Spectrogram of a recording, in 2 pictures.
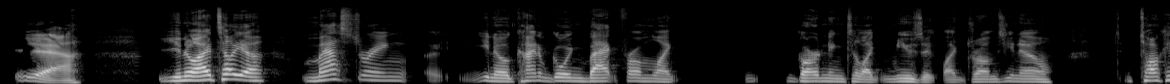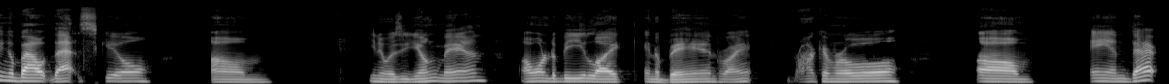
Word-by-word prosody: Yeah. 95 - +2 0.8
You 170 +1 +1
know, 190 +1 +8
I 195 +3 +10
tell 235 +3 +4
ya, 185 -6 +5 0.4
mastering 190 0 -2 0.2
uh, - - -16 0.2
you 175 +2 -8
know, 145 -2 +2
kind 170 +6 -1
of 155 -4 -9
going 160 -3 0
back 150 +1 +2
from, 155 -3 -4
like 125 -3 -4
g - - -33 1.2
gardening 145 -2 0
to, 135 +2 -5
like, 110 -3 -2
music, 120 -4 -3
like, 105 -2 -8
drums, 125 0 -5
you 145 - -7
know, 130 -3 -4 0.7
t 155 - -18
talking 185 +1 0
about 155 -2 +4
that 140 +1 +2
skill, 145 -2 -4 0.6
um 115 -1 -4 1.0
you 140 - -8
know, 130 -2 -3
as 120 0 -2
a 125 - -4
young 135 +6 -2
man, 155 +5 -3 0.3
I 135 - -2
wanted 145 0 0
to 135 - -2
be 140 +1 -1
like, 125 -2 +1
in 125 -3 -4
a 115 - -2
band, 125 +4 -1
right, 125 +3 -5 0.4
Rock 130 0 -10
and 130 -1 -2
Roll, 140 +2 +1 0.7
um, 130 -3 +3 0.6
and 140 -2 -3
that 195 +7 +3
140 Hz, 135 wpm, -23 LUFS, 125-155 Hz, 1.2 s, I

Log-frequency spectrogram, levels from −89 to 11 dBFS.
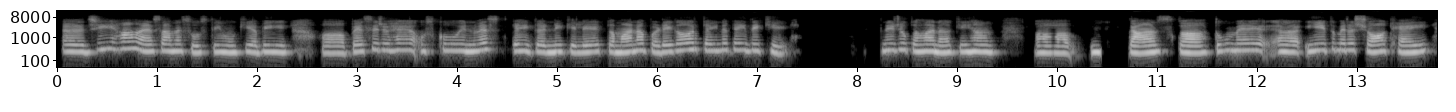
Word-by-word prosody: अ, - - -3 0.2
जी, 295 +8 -4
हाँ, 335 +2 +2
ऐसा 255 +1 0
मैं 260 0 +1
सोचती 230 -1 -5
हूँ 235 -1 +1
कि 245 +1 -3
अभी 240 +1 -1 0.5
अ, 215 0 -1
पैसे 255 +4 -2
जो 285 -1 -5
हैं 290 +1 -3
उसको 270 +2 -6
इन्वेस्ट 280 +4 0
कहीं 260 -1 -1
करने 240 0 +1
के 240 -1 -3
लिए 235 +2 0
कमाना 235 +4 +3
पड़ेगा। 245 +4 +1
और 305 +1 +2
कहीं 270 -1 -2
न 290 - -4
कहीं 295 0 -5
देखिए, 255 -5 -4 1.0
ने 280 +1 -2
जो 295 +1 -4
कहा 255 -1 +2
ना 230 -2 +3
कि 245 0 +1
हाँ, 250 0 +3 0.5
अ, - - -2 0.5
उम, 235 - +4 0.3
डाँस 230 +4 +5
का, 230 -1 +7 0.3
तो 250 - -1
मैं 280 -1 -1
अ, 240 -1 +1
ये 275 +3 0
तो 295 +2 -9
मेरा 285 0 -1
शौक़ 260 -1 +2
है 230 -1 +3
ही 240 +2 +2
255 Hz, 195 wpm, -23 LUFS, 235-280 Hz, 1.0 s, का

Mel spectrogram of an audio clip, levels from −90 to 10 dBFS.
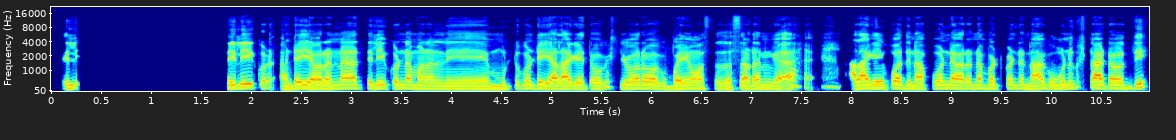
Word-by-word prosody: తెలీ 150 +2 -1 1.5
తెలియకు 175 +3 +3 0.2
అంటే 130 +5 +1
ఎవరన్నా 145 +3 +2 0.2
తెలియకుండా 155 +1 -1
మనల్ని 135 -1 -2 0.4
ముట్టుకుంటే, 150 +4 -3
ఎలాగైతే 140 0 +1
ఒక 135 - -5
శివర్, 150 0 0
ఒక 135 -4 -4
భయం 140 +3 +2
వస్తదో, 130 -2 -3
సడెన్‌గా. 135 0 +1 0.7
అలాగ 150 0 +5
అయిపోద్ది 155 -1 0
నా 140 - +3
ఫోన్‌ని 155 0 0
ఎవరైనా 145 +1 +1
పట్టుకుంటే, 150 +2 -4
నాకు 145 +2 +1
వణుకు 165 +3 -3
స్టార్ట్ 155 -1 +4
అవుద్ది. 170 +6 +1
150 Hz, 130 wpm, -22 LUFS, 140-155 Hz, 1.5 s, అలాగ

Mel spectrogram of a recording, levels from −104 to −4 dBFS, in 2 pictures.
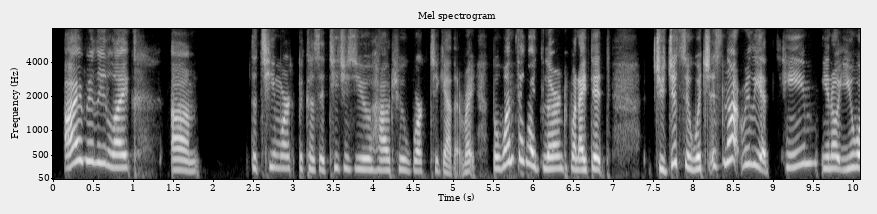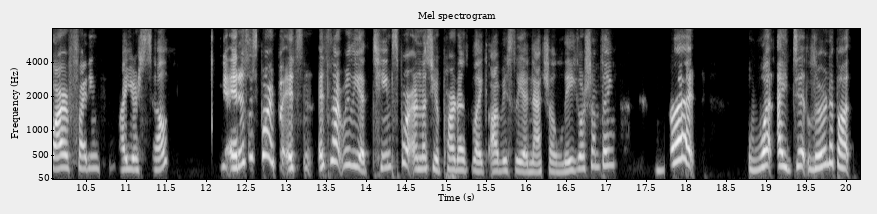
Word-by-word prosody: I 370 +3 +6
really 360 -3 -2
like, 255 -3 +1 0.4
um, 200 -3 -1 0.6
the 240 - -7
teamwork 245 -3 -5
because 225 -2 -8
it 210 - -4
teaches 240 -3 -8
you 220 -1 -2
how 205 -1 -3
to 210 0 -7
work 190 0 -4
together, 200 - -7
right? 180 +2 -4 0.2
But 235 - -1
one 330 +9 +2
thing 415 -2 -3
I've 275 -5 +1
learned 240 +1 0
when 225 -3 -1
I 210 - +6
did 430 - +1 0.6
jujitsu, 275 - 0
which 235 +1 +2
is 280 - -7
not 395 +3 +5
really 315 -4 -2
a - - +3 0.2
team, 305 +7 -5
you 235 0 -4
know, 240 - 0
you 235 +4 -1
are 250 +2 +9
fighting 245 -1 -4 0.3
by 215 - -1
yourself 215 - -2 0.6
Yeah, 295 +2 -2
it 250 - +9
is 345 +5 +2
a - - +1
sport, - - +3
but - - -1
it's 235 +2 +2
n 250 - -16
it's 255 - -1
not 375 -3 +4
really 295 -3 -2
a - - +4
team 255 +2 -5
sport 310 +2 0
unless 225 0 -1
you're 210 - 0
part 215 +1 0
of, 205 -2 0
like, 180 -3 -3
obviously, 190 0 -3
a - - 0
natural 170 0 -5
league 190 +5 -3
or 235 - 0
something. 290 +4 -4 0.7
But 390 +6 +8 0.7
what 225 +7 +3
I 285 -1 +5
did 275 +4 -1
learn 250 +8 +2
about 275 -9 +3
240 Hz, 200 wpm, -22 LUFS, 215-290 Hz, 0.7 s, are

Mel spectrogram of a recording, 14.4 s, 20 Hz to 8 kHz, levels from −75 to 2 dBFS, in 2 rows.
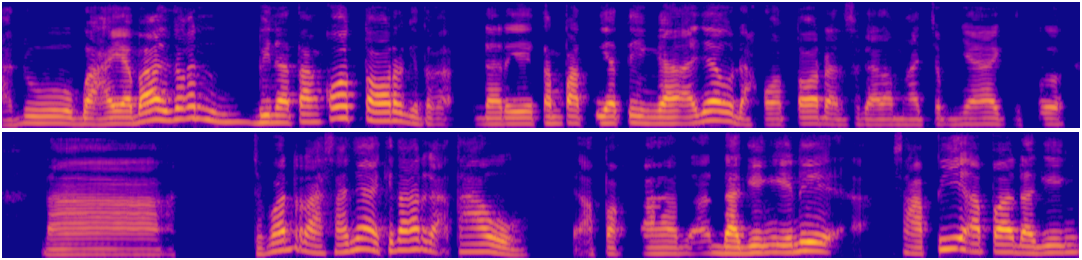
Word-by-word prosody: waduh 155 +6 -3
bahaya 135 +2 +3
banget 220 +3 +6
itu - - +2
kan 270 - 0 0.4
binatang 170 +2 +2
kotor," 235 -7 +4
gitu, 140 -2 -7
Kak, 130 - -15
dari 135 +1 -1
tempat 150 0 0
dia 155 -1 +4
tinggal 150 -2 +1
aja 215 +9 +4
udah - - -6
kotor 125 +3 -1
dan 120 - -4
segala 120 -2 -6
macamnya 125 +2 -7
gitu. 130 +1 -9 0.4
Nah, 120 0 -5 0.6
cuman 195 +12 +1
rasanya 180 +5 0
kita 220 +2 +2
kan 240 - +4
enggak 180 - -7
tahu 175 -11 -1 0.3
apakah, - - -8
eee, 145 0 -3 0.3
daging 155 +2 +4 0.2
ini 205 +3 +5 0.6
sapi 165 - -2
apa 180 -3 +4
daging 165 +2 -1
150 Hz, 140 wpm, -22 LUFS, 130-180 Hz, 0.6 s, banget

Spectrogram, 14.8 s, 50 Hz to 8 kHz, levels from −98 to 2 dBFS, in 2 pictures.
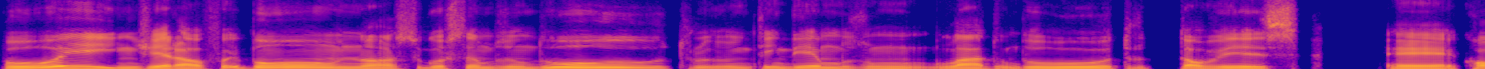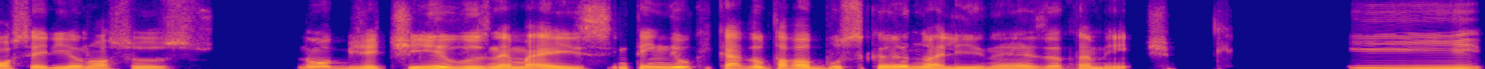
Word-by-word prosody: Foi, 155 - +3
em 110 - -3
geral, 105 -5 +2
foi 110 - -4
bom. 155 -3 +1
Nós 105 -2 -2
gostamos 100 -1 -5
um 90 -1 -3
do 130 - -2
outro, 140 - +1
entendemos 95 -2 -4
um 95 -2 -5
o - - -7
lado 95 0 0
um 90 - -7
do 110 - -3
outro 110 -2 0
talvez, 90 -1 0 0.5
eh, 95 -2 +2
qual 110 +5 0
seria 110 -1 0
o - - 0
nossos 100 -3 -4 0.4
não 185 - 0
objetivos, 140 - +3
né, 115 0 +4
mas 100 -7 +1
entender 180 -9 +2
o 170 - +4
que 195 - -22
cada 175 -2 +1
um - - +6
estava 180 +2 +3
buscando 175 -1 +2
ali, 95 -5 0
né, 100 +7 -2
exatamente. 90 -6 -4 0.9
E 210 -1 -4
115 Hz, 155 wpm, -23 LUFS, -, 0.9 s, um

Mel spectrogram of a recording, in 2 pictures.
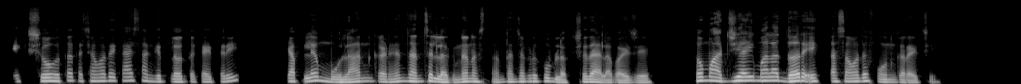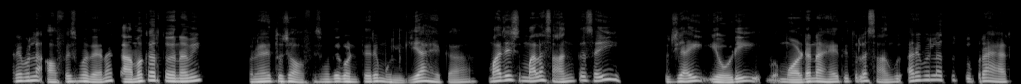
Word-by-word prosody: एक 140 - -10
शो 155 0 +1
होता 155 +2 0
त्याच्यामध्ये 160 +1 -3
काय 175 +1 -3
सांगितलं 135 -7 -4
होतं 125 -1 -3
काहीतरी, 130 +6 -3
की 150 - -12
"आपल्या 145 +5 +1
मुलांकडे 125 -1 0
ना 135 - +1
ज्यांचं 150 +1 +2
लग्न 115 -1 +2
नसतं 120 -4 -3
ना, 110 - -6
त्यांच्याकडे 130 +2 -1
खूप 145 -6 -1
लक्ष 105 +4 -2
द्यायला 115 -5 +3
पाहिजे." 95 -1 -2 0.5
तर 175 - +5
माझी 165 0 +3
आई 175 0 +5
मला 175 +1 +4
दर 155 +1 +6
1 150 -1 +2
तासामध्ये 145 +2 0
फोन 115 -3 -2
करायची. 100 +1 -4 1.0
अरे 160 +2 +1
म्हणलं 180 +2 +2
ऑफिसमध्ये 130 +2 +1
आहे - - +1
ना. 170 - +2
कामं 120 +4 +5
करतो 185 -4 +2
आहे 145 -2 +5
ना 140 +1 +5
मी. 170 +4 +3
बोलली, 120 -10 -7
"नाही 140 +1 +3
तुझ्या 135 0 +3
ऑफिसमध्ये 120 +5 -2
कोणतीतरी 135 +2 +2
मुलगी 110 -3 -1
आहे 145 -6 +3
का? 105 +2 -3 0.3
माझ्याशी 175 +3 +2
मला 155 +6 +3
सांग 140 -2 -1
तर - - -1
सही. 185 +7 0 0.5
तुझी 115 +5 -1
आई 160 +5 +2
एवढी 120 +9 +3 0.3
मॉडर्न 120 +3 +2
आहे 125 -1 +2
ती 140 - -2
तुला 165 - -1
सांगू" 115 -3 -4
अरे 165 +4 +1
मी - - -3
म्हणलं, 205 0 -1
"तू 200 - -12
चुप 140 -7 -11
रहा 155 -2 +1
यार! 120 -1 -1
140 Hz, 200 wpm, -24 LUFS, 120-160 Hz, 1.0 s, दर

